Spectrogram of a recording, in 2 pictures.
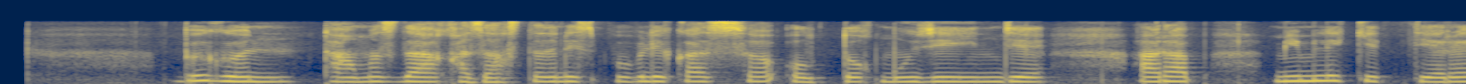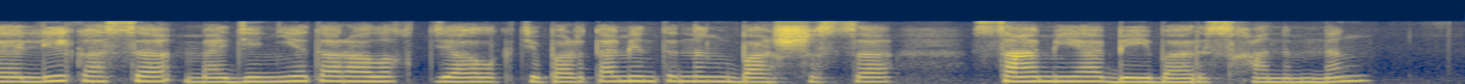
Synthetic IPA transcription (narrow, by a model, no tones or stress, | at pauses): bʏɡʲɪnt̪ʰɑməzd̪ɑqʰɑzɑqst̪ɑnɾe̞spublijkɑsəʔʊlˠt̪ːəqmuzʲe̞jɪnd̪e̞ɑɾɑpme̞mle̞kʲe̞t̪ːe̞ɾɪlʲikasəmæd̪e̞nije̞t̪ɑɾɑlˠəqd̪̥ʲialˠoɡd̪ʲe̞part̪amʲe̞nt̪ɪnəɴbɑsʃəsə | samʲijabe̞jbɑɾəsχɑnəmnəɴ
